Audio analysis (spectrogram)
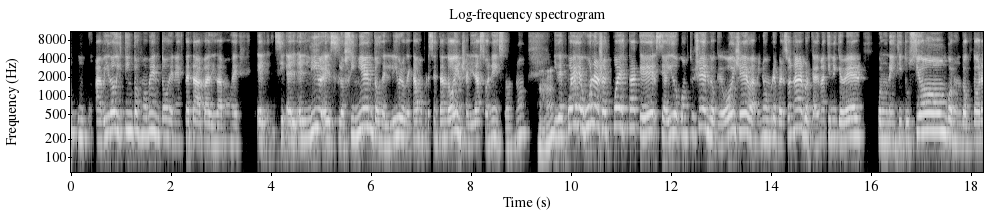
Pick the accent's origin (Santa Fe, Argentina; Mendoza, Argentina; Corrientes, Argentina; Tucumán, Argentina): Tucumán, Argentina; moved away as an adult; now in Buenos Aires, Argentina; yo soy tucumana, había venido a estudiar sociología a Buenos Aires y estaba en los primeros años de la carrera, tenía 23, 24 años.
